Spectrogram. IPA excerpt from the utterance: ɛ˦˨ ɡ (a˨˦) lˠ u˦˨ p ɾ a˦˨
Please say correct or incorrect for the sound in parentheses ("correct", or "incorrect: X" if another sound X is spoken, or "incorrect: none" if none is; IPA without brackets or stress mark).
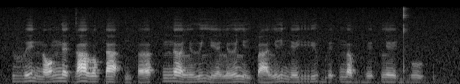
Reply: incorrect: a˧˥˧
